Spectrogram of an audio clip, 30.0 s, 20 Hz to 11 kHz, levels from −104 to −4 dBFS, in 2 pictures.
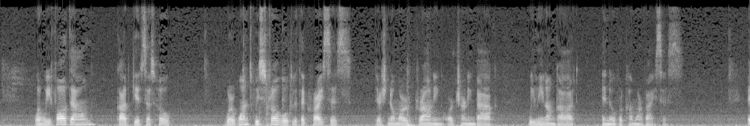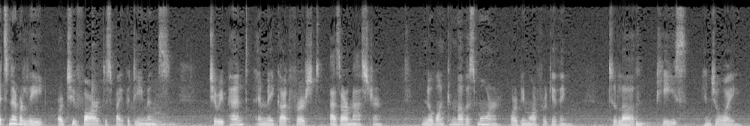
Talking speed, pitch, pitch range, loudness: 125 wpm, 130 Hz, 110-145 Hz, -19 LUFS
